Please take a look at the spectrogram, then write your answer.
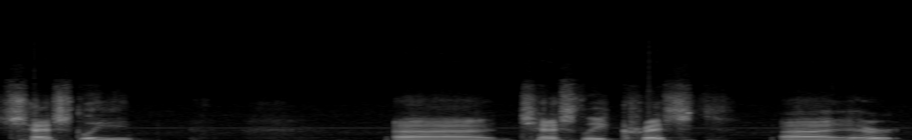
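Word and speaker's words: Cheslie: start with um i i believe her name is pronounced chesley uh chesley christ uh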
